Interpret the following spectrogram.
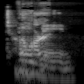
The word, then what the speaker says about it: ptomaine: No, a sudden attack of toe pain. I'm sorry. I don't know why I said heart, because I saw attack. No, a sudden attack of toe pain. It's spelled P-T-O-M-A-I-N-E.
